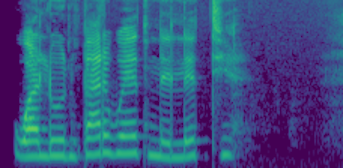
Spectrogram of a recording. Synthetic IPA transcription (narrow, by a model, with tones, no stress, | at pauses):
wa˨lu˨npɛ˦ɾwɛ˦t̪nɛ˨le˦t̪je˦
